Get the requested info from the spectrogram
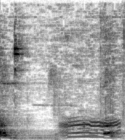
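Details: Newborn Indonesian village dog puppy (anak anjing kampung), one of a litter of four whose mother is nursing them. A single drawn-out whine rises and then holds steady for about a second, followed by a brief higher squeak at the end.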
